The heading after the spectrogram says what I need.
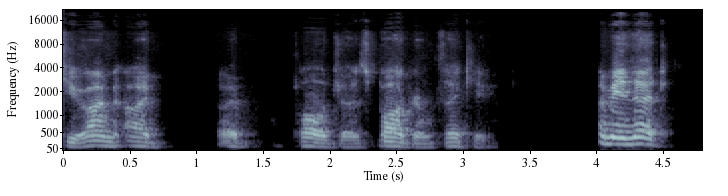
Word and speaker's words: Bagram: have given up help me dick is it bergstrom am i pronouncing it correctly air force base i mean we only have the air force base in in fog room thank you i'm i i apologize bagram thank you i mean that why would we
